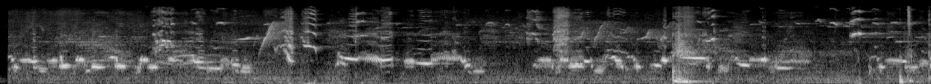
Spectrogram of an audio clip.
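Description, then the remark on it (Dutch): Australian magpie calls: a loud chorus of fluting, warbling notes and gurgling phrases, several voices overlapping continuously with sharp high squeaks breaking through. “Ja, dat is iets dat eh, officieel de zwartrugfluitvogel heet, maar in de volksmond de Australische ekster.”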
